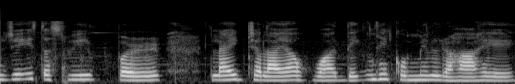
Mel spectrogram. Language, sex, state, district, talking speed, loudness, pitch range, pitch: Hindi, female, Arunachal Pradesh, Papum Pare, 140 wpm, -17 LUFS, 185-220 Hz, 205 Hz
